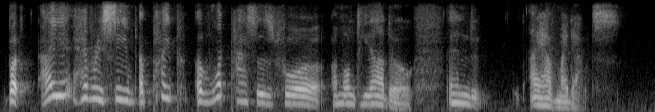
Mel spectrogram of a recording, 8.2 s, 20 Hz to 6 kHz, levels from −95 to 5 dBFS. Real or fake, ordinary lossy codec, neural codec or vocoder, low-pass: real; Opus, 16 kbps; none; 5.4 kHz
